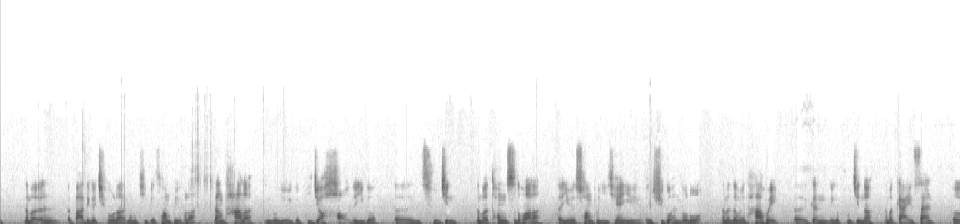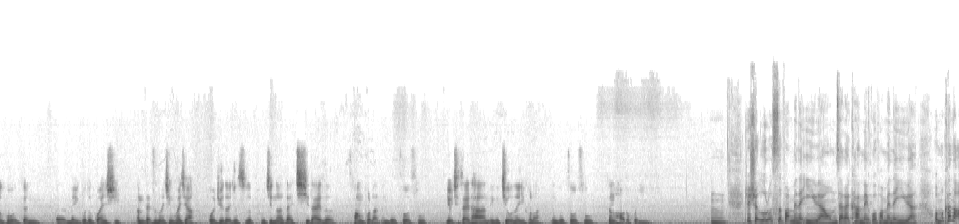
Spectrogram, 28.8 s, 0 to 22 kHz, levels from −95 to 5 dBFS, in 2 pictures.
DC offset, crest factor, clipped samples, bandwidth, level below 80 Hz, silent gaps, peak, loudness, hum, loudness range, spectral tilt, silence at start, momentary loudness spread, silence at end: under 0.1%; 18 dB; under 0.1%; 13.5 kHz; -64 dBFS; none; -16 dBFS; -35 LUFS; none; 2 LU; -7 dB/octave; 0 s; 5 LU; 0 s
